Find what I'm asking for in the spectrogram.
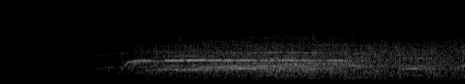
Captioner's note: applause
